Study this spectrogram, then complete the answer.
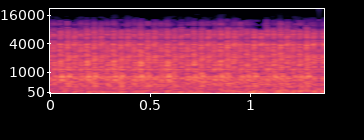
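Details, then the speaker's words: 2012 Chevy Equinox 2.4L at idle: a fast, even metallic tick of about 15 per second. It began 10 miles after a new timing chain was fitted (a worn guide had left metal shavings) and the oil pan was cleaned. The cause is unknown. "put it together ran beautiful for about 10 miles and then this knock started"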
